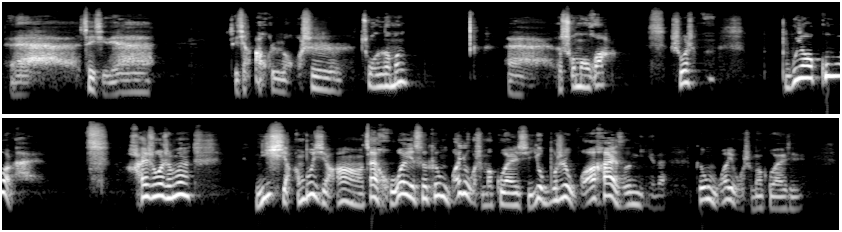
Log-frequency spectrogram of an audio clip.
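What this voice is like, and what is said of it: Quiet, hushed speech. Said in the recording (Chinese): “很小声的说”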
